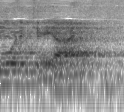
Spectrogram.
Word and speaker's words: Mordecai: How do we say it, Wendell? Mordecai? Wendell says where we come from, we say Mordecai.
